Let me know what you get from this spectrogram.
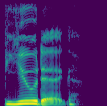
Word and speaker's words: Buttig: I mean, you're still into yoga, but that seemed like that was like Catherine Buttig yoga. – Yes. – Is that how you pronounce your name, by the way? – Very close. Buttig. – Buttig. – Buttig. It's a long U and then dig.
